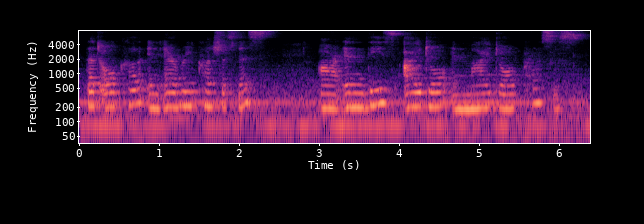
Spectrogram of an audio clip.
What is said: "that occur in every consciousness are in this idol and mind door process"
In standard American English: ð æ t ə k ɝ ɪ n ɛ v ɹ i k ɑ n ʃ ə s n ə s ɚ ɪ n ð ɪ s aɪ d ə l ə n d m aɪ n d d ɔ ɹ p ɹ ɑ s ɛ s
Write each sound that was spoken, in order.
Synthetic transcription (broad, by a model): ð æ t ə k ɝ ɪ n ɛ v ɹ i k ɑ n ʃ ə s n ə s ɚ ɪ n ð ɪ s aɪ d ə l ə n m aɪ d d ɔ l p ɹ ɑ s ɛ s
